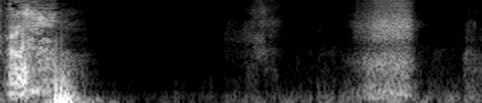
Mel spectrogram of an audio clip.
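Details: Someone who thinks they caught a terrible cold, at the end of an intense sneezing fit too strong to stifle: one forceful sneeze, a pause and short breath, then a softer drawn-out sneeze.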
